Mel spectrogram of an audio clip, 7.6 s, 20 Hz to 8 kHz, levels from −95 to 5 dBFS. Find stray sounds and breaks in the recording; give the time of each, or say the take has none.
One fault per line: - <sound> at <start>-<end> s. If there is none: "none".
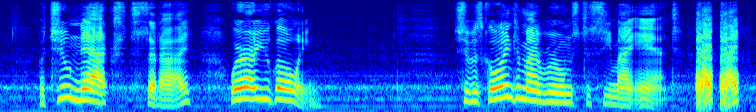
- laugh at 7.0-7.4 s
